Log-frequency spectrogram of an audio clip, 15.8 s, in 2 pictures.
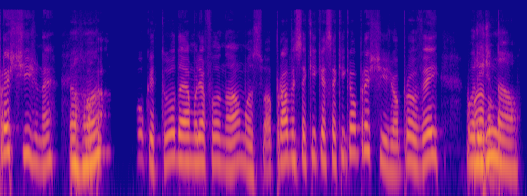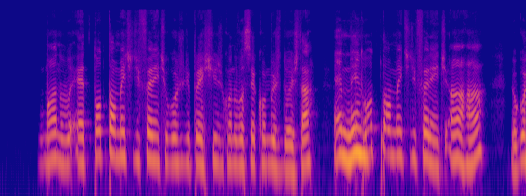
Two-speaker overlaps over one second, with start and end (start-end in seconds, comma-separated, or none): none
